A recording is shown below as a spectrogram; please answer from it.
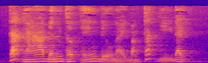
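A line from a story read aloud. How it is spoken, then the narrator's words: Cold-smiling question. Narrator (Vietnamese): Thủy Tuấn Hạo cười nhạt hỏi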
